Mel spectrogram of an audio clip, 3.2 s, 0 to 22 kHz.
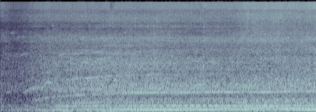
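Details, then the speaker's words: Volvo Penta sterndrive Chaparral after repairs, dual props, warm at 165°F, full throttle with trim raised from fully down: pulls up to a steady roar with even low drone, no misses or knocks; healthy under load. "that's Full Throttle now he's bringing the trim up and we're going to start seeing some RPMs and throw the water up"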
